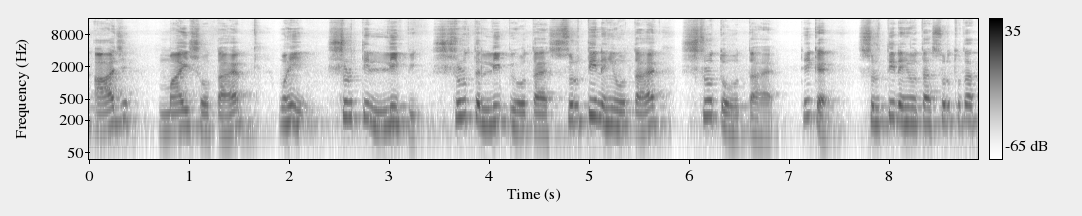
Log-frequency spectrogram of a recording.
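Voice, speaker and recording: A man with a somewhat higher voice takes the listener through exam answers one by one. He spells the words out, says the correct form again and again, and puts short questions to the listener before answering them. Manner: explains word by word, repeats key words and correct spellings. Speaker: teacher. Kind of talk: exam answer walkthrough lesson.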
